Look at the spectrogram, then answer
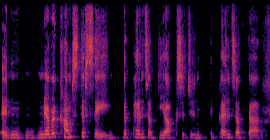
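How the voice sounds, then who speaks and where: A somewhat breathy woman talks at a fairly slow pace with hardly any pauses. Her pitch variation is ordinary. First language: Italian. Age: old. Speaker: sculptor. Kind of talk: interview. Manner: halting, with many fillers and repetitions.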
